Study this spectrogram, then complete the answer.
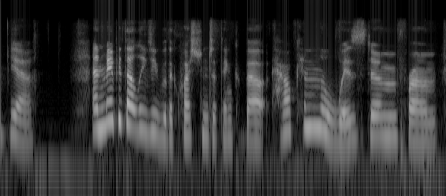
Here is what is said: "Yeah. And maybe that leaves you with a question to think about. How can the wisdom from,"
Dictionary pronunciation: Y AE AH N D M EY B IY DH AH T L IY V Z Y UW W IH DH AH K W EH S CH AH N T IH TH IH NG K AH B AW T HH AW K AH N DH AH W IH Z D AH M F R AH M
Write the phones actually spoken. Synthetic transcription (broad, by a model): Y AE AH N M EY B IY DH AH T L IY V Z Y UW W IH DH AH K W EH S CH N T IH TH IH NG K AH B AW T HH AW K AH N DH AH W IH Z D AH M F R AH M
